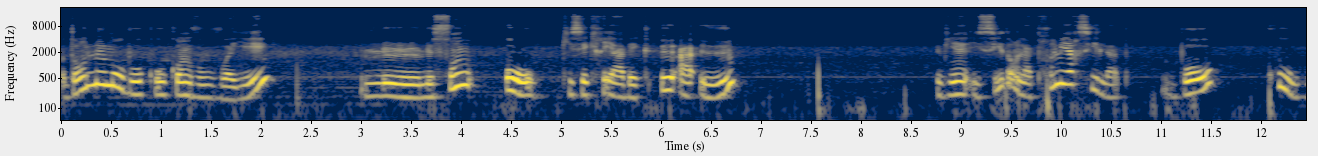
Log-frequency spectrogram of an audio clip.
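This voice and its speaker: A woman teacher giving a slow, deliberate phonics lesson to young children, spelling out letters and syllables. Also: medium pitch, big pitch swings, warm tone, breathy edge. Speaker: primary school teacher.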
